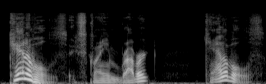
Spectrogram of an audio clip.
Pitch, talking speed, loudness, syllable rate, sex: 120 Hz, 90 wpm, -21 LUFS, 5.7 syllables/s, male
